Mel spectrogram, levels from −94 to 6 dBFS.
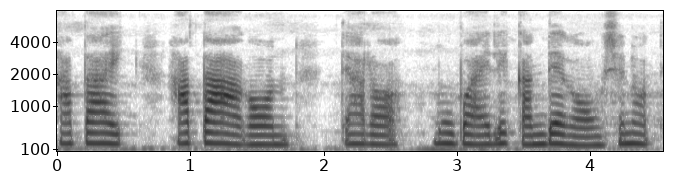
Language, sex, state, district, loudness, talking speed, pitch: Chakma, female, Tripura, Dhalai, -19 LUFS, 105 wpm, 195 Hz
